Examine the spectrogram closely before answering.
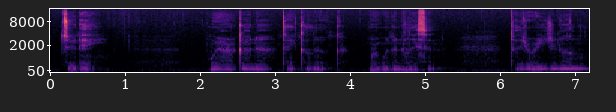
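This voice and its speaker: Soft-spoken delivery unfolds at a fairly slow pace. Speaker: ASMR creator. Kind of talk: casual intro to camera.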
